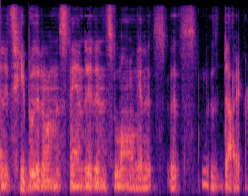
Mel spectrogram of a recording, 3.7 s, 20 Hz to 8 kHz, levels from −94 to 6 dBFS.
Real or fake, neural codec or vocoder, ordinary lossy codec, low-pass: fake; vocoder, 22.05 kHz, 80 mel bands, HiFi-GAN; AAC, 48 kbps; 7.2 kHz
